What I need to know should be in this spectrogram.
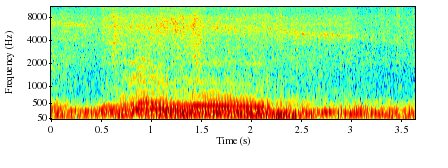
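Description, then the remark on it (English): A Rothmans-branded Porsche 917 race car, a Jochen Mass car, revs loudly as it drives out. Its pitch climbs and dips through a couple of throttle blips over a steady, deep mechanical rumble, with no voices. “I see Karen Chanduk now driving out in a Jochen Mass car, Rothmans branded 917 Porsche.”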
